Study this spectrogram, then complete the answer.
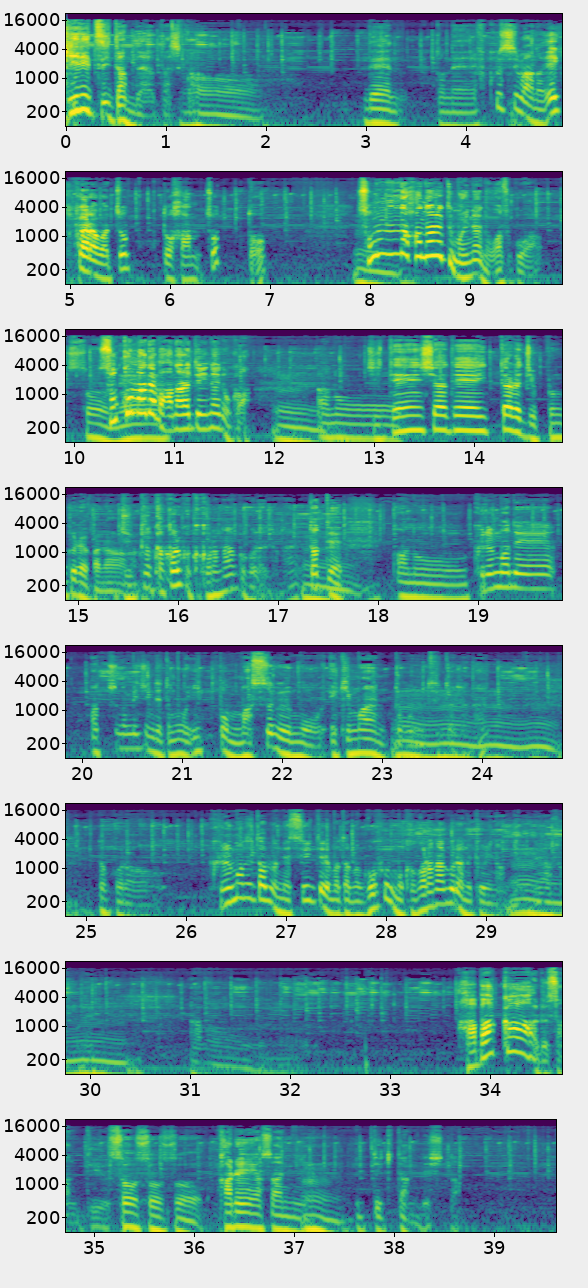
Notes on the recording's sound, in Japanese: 2人組。パーキング収録。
